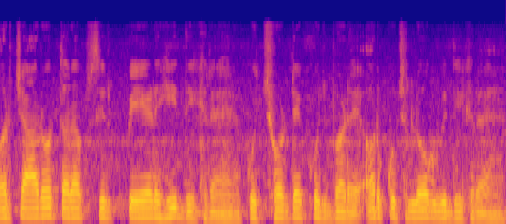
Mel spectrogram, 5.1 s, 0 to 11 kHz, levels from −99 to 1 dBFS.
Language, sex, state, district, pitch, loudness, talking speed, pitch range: Hindi, male, Bihar, Saran, 115 Hz, -16 LUFS, 235 wpm, 100-120 Hz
